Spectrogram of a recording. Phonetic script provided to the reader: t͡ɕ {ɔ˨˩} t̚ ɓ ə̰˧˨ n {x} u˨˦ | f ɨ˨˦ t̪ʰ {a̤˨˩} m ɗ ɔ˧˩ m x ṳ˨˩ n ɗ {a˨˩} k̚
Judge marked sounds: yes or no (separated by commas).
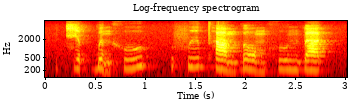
no, yes, no, yes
